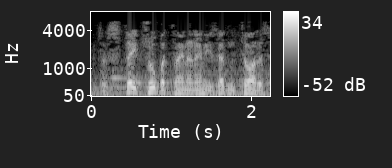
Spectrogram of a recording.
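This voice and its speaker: A man's voice: mid-range voice, very fast, over music, lightly acted. A man playing an eager, dim gangster henchman in a 1940s radio comedy, with slangy, ungrammatical talk. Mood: pleading, plaintive. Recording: muffled 1940s radio recording.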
